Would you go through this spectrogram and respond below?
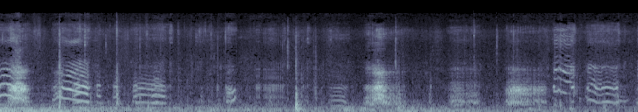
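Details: Flute's litter of pups at three weeks old, nursing and playing, giving repeated wavering high whines and little squeals in short bursts, with faint rustling between calls.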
